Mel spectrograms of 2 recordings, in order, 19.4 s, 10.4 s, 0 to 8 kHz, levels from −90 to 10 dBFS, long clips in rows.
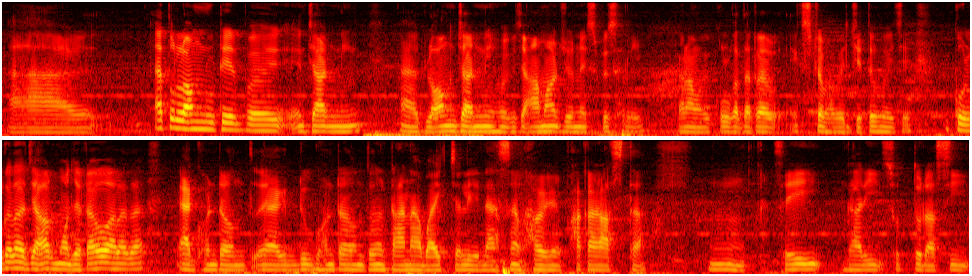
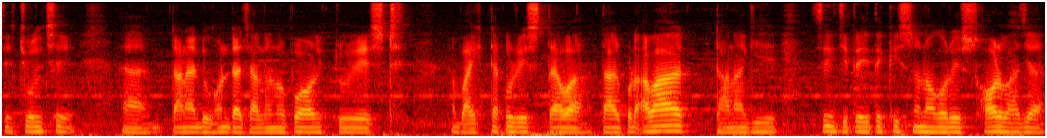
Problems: none marked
